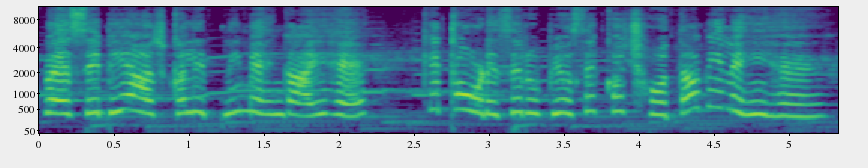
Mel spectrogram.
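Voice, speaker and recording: A woman plays a young female cartoon bird, a hardworking maid with a very high voice. She speaks politely and earnestly, modest and dutiful, over faint music. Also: measured pace, dull audio. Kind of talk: Hindi children's cartoon story dialogue.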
